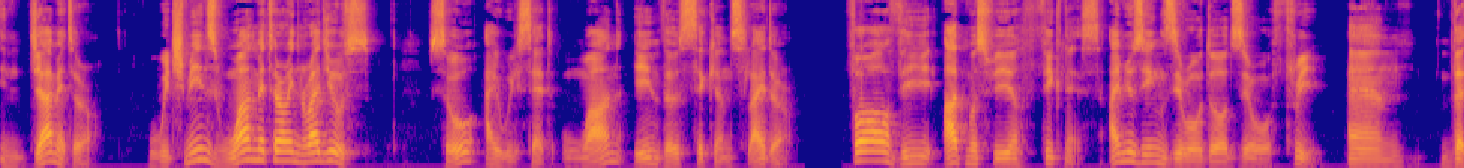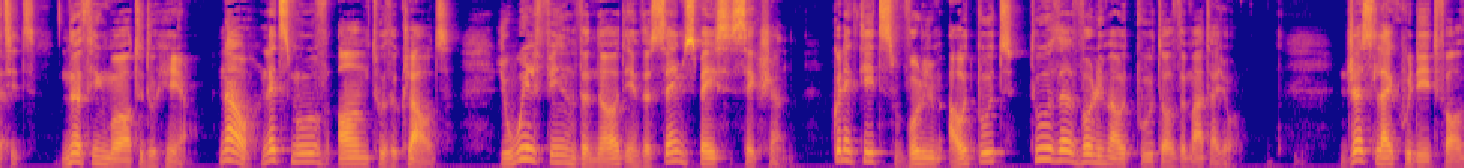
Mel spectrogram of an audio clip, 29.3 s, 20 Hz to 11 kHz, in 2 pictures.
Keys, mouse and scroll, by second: 0.0 click, 3.0 click, 3.0 n, 3.7 ctrl+middle click, 5.5 click, 6.4 ctrl+scroll up 1, 6.4 1, 7.1 Return, 8.4 click, 10.2 ., 11.5 0, 12.8 3, 13.9 Return, 20.8 click, 21.0 click, 21.9 click, 23.3 n, 23.9 click, 25.9 click.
